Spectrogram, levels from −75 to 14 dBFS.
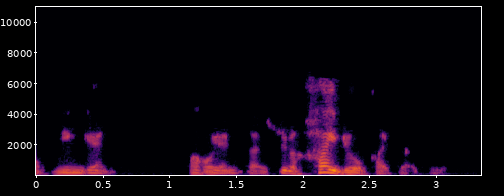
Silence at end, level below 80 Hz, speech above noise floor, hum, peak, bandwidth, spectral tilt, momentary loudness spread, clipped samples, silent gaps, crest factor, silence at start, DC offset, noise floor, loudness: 0.3 s; -58 dBFS; 48 dB; none; -2 dBFS; 6.6 kHz; -6.5 dB/octave; 18 LU; under 0.1%; none; 22 dB; 0 s; under 0.1%; -71 dBFS; -22 LUFS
